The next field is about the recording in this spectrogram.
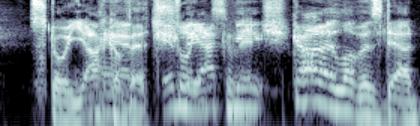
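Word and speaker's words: Stojaković: Uh, Stokovich, who you mentioned, can do it. Uh, what did you call him? Stokich, I knew that was wrong. Don't you dare mispronounce his name. Stoyakovichakovich.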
